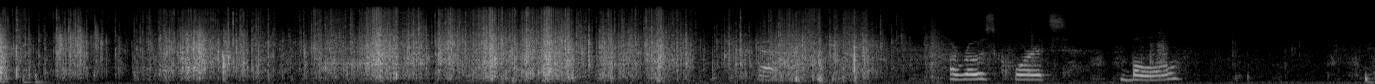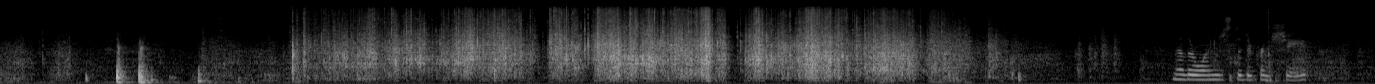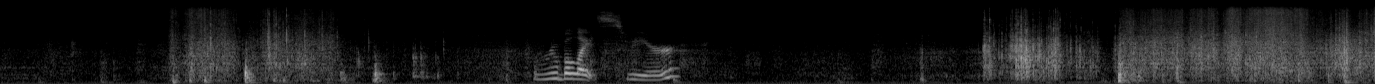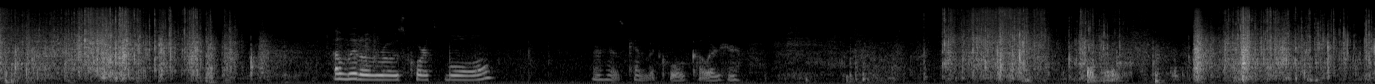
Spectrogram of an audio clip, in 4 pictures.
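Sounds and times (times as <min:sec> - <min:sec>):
packing paper crinkling: 0:00.0 - 0:09.6, 0:16.6 - 0:23.9, 0:29.2 - 0:31.2, 0:37.3 - 0:43.9, 0:50.4 - 0:55.0.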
